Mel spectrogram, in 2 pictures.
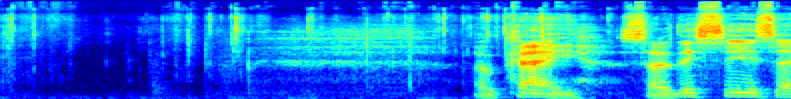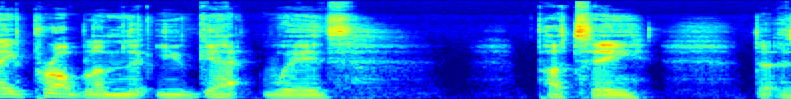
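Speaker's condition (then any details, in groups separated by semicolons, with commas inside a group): No condition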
